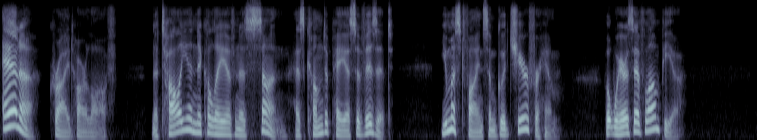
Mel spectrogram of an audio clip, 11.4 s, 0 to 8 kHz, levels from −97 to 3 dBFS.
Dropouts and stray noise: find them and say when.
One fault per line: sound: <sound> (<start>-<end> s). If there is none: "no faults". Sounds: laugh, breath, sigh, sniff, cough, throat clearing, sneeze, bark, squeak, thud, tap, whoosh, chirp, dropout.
no faults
